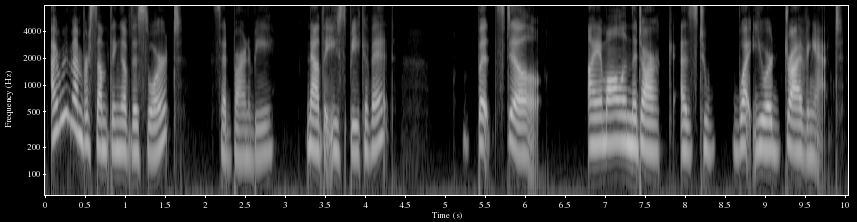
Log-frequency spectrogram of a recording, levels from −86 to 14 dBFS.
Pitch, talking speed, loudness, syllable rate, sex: 200 Hz, 175 wpm, -21 LUFS, 5.2 syllables/s, female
